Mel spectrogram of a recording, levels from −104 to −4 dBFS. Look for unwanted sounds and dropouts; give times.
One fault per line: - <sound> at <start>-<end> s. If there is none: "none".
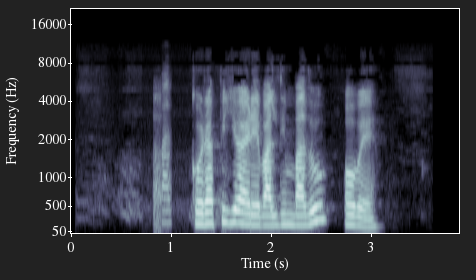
- laugh at 0.8-1.0 s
